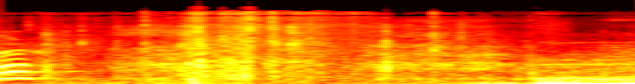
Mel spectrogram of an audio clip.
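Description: Plastic water bottles and their shrink-wrap being handled: crinkling rustle with a few light knocks.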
